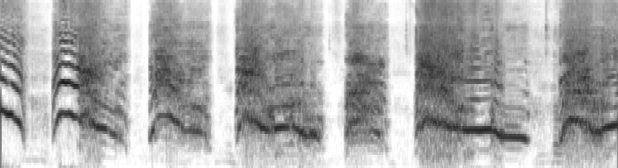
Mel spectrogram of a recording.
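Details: Oliver, a French Bulldog, too excited to contain himself on a Saturday trip to doggy daycare across the street: loud, tonal whining yowls, seven drawn-out bursts in four seconds, each rising sharply then sliding down in pitch.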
